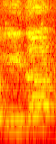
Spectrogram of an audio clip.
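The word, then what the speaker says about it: either: ये आइदर और नाइदर नोर बोलते हैं, ये गलत प्रोनाउंसिएशन है, तो क्या बोलेंगे इसको, ईदर और नीदर नोर से जुड़े हुए सिंगुलर सब्जेक्ट से ध्यान रखना है।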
